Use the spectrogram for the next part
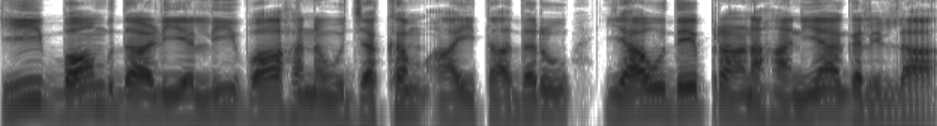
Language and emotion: Kannada, neutral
